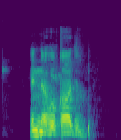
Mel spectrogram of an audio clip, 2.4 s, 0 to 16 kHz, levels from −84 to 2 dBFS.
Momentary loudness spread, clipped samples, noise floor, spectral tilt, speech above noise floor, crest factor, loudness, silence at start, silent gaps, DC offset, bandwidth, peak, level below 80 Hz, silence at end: 19 LU; under 0.1%; -74 dBFS; -8.5 dB/octave; 62 dB; 16 dB; -13 LUFS; 0.6 s; none; under 0.1%; 7.2 kHz; 0 dBFS; -58 dBFS; 0.65 s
